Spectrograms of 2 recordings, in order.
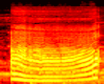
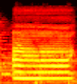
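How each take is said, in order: First: The pitch starts low, dips, then rises. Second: The pitch stays high and level. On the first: "your pitch starts lower, then falls in pitch and then rises again" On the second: "The first tone is high and at the same level"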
